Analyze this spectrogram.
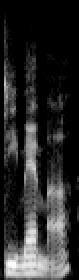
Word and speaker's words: Limema: My surname is pronounced DMA. I think uh, just a small quirk in the Sutu language. So in Suzutu whenever you see an L I is pronounced D and even an L U is pronounced D.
